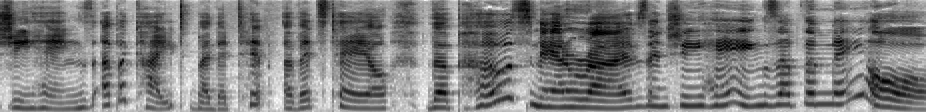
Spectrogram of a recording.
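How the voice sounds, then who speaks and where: At a very slow pace and with hardly any pauses, a woman speaks at a fairly high pitch. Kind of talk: classroom read-aloud. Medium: read story. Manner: warm, animated.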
